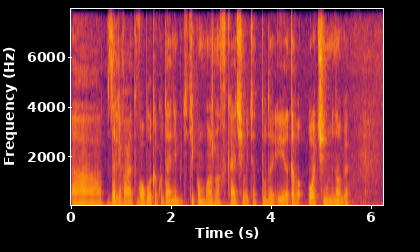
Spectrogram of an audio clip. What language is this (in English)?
Russian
